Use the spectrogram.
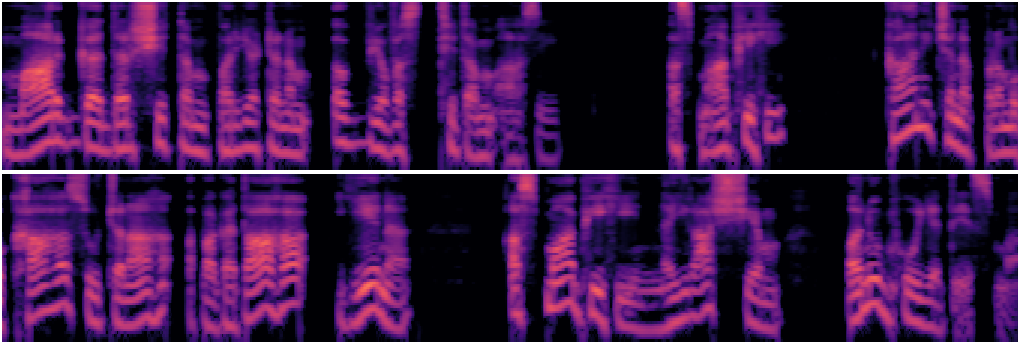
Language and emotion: Sanskrit, sad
